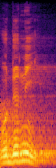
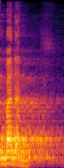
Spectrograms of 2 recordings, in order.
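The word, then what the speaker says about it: البُدْن: Ikhlaskan salat untuk Rabbmu dan menyembelih al-budun, afwan, wa nahral budni, itu bacanya budni bukan badan.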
